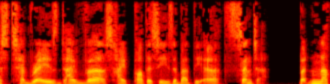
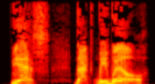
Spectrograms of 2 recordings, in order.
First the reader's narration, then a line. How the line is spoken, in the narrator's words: I exclaimed, carried away by his enthusiasm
